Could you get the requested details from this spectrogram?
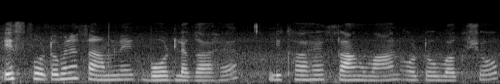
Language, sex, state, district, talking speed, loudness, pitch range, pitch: Hindi, female, Haryana, Charkhi Dadri, 180 wpm, -20 LUFS, 195-225 Hz, 215 Hz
